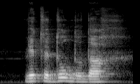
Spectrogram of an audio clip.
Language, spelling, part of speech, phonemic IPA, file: Dutch, Witte Donderdag, proper noun, /ˌʋɪ.tə ˈdɔn.dər.dɑx/, Nl-Witte Donderdag.ogg
- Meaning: Maundy Thursday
